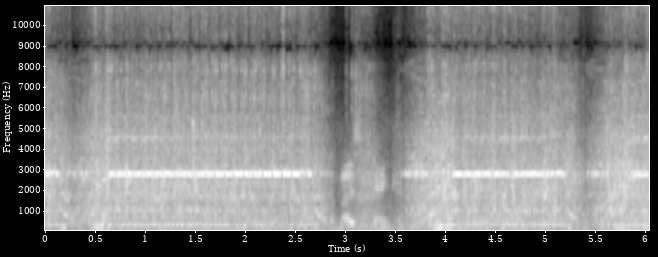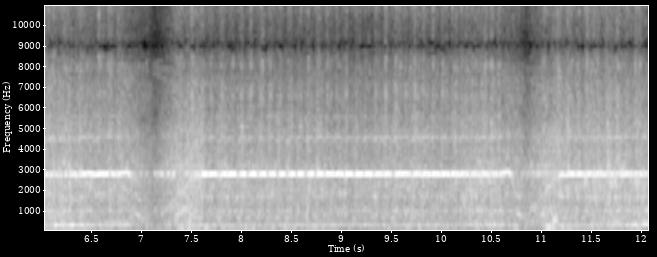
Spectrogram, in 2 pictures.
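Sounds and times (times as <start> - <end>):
drain-cleaning machine motor whine: 0.0 - 12.0.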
